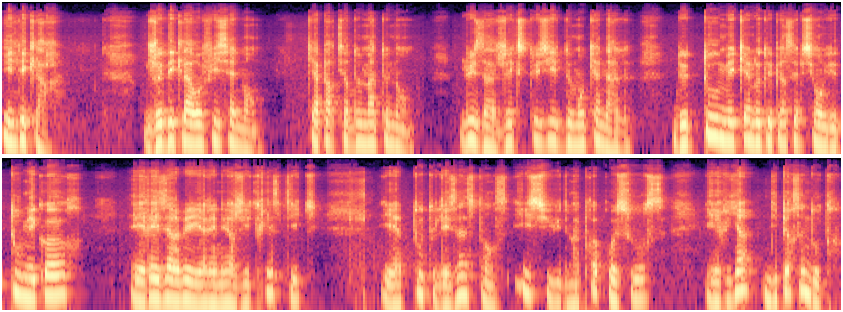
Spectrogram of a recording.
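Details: Adult male speaker; normal speech.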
